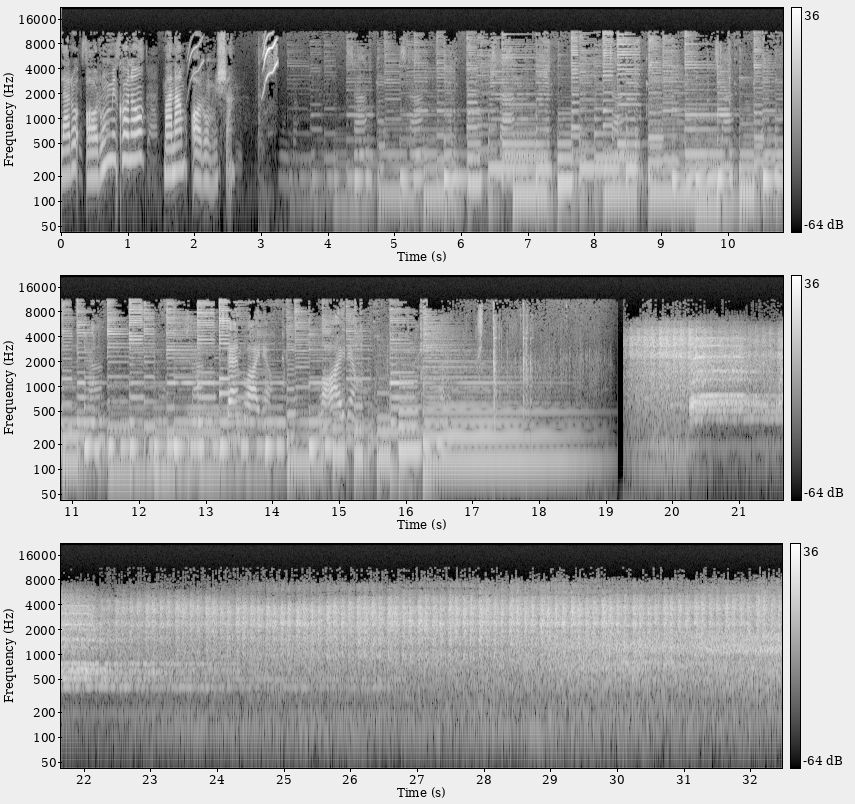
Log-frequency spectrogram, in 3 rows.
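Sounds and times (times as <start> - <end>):
speech: 0.0 - 3.4, 4.4 - 5.0, 13.6 - 16.3
locomotive 473 running: 3.0 - 16.7, 17.4 - 32.4
locomotive 473 blowing its whistle: 20.2 - 25.2.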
